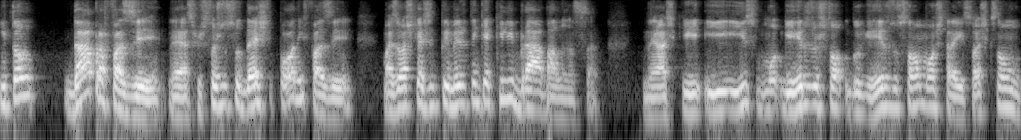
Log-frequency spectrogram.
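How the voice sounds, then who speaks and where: Against a quiet background, a man with a Pernambuco accent talks at a fairly quick pace, his fairly high pitch making very wide swings. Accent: Pernambuco northeastern Brazilian. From Recife, Pernambuco, Brazil. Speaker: actor. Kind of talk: interview. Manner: frequent fillers, conversational.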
